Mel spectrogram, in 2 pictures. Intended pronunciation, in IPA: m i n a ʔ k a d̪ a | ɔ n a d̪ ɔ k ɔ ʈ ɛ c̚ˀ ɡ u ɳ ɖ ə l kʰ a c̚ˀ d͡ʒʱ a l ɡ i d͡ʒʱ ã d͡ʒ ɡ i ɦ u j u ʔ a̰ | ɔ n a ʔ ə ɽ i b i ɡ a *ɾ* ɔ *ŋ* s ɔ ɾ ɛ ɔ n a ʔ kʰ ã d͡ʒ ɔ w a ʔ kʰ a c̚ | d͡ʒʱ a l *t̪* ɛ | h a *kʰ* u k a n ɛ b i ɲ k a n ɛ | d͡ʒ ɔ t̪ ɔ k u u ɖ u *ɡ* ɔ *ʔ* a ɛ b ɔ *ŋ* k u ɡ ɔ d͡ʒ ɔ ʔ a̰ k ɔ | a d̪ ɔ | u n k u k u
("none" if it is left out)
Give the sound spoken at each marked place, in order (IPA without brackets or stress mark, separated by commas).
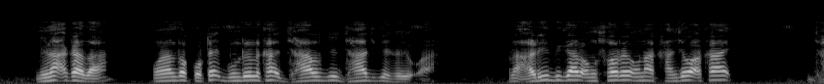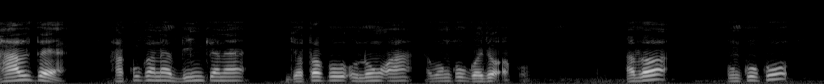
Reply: ɾ, ŋ, t̪, k, ŋ, ʔ, ŋ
